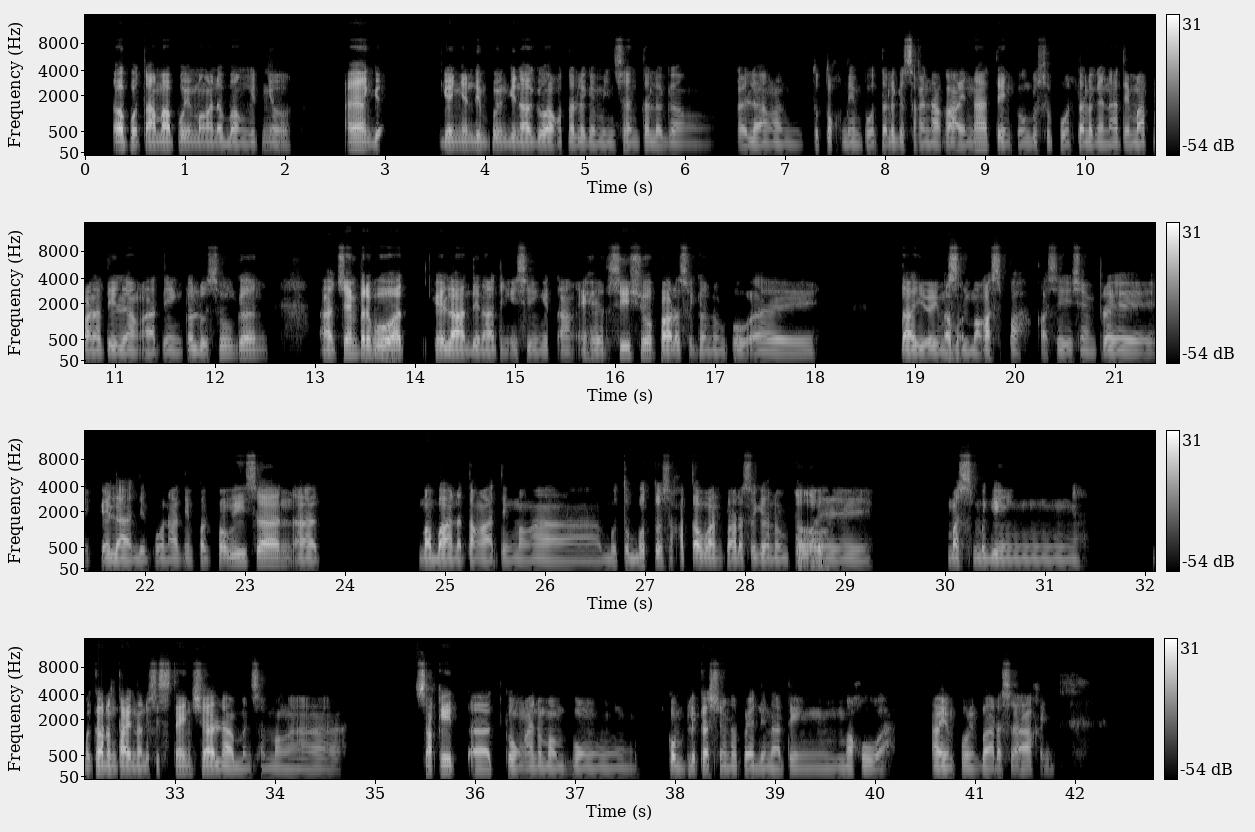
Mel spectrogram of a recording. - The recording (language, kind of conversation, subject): Filipino, unstructured, Ano ang ginagawa mo araw-araw para mapanatili ang kalusugan mo?
- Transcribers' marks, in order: none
